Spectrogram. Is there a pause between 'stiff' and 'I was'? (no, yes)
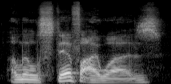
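no. 'Stiff I was' runs together as one phrase. The speaker was stiff. "you could read the line like that"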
